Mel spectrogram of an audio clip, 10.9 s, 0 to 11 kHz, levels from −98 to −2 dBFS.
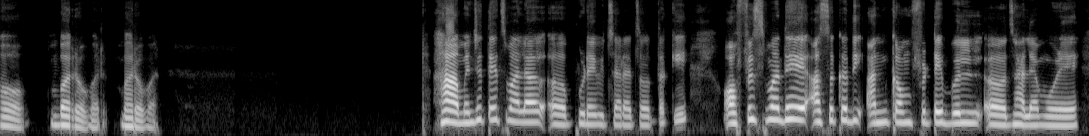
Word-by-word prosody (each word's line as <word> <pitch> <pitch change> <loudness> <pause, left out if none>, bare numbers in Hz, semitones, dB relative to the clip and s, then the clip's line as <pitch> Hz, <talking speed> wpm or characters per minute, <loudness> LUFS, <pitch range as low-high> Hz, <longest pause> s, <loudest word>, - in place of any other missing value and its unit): हो. 155 -6 -3 0.4
बरोबर, 145 -7 -3 0.2
बरोबर. 145 -5 -4 2.8
हां, 245 -1 +10
म्हणजे 225 +5 -1
तेच 280 -1 -3
मला 240 -2 +2 0.2
अ, 200 -1 0
पुढे 200 -2 -3
विचारायचं 185 -1 -7
होतं 175 -11 -8
की 135 +2 -5 0.5
ऑफिसमध्ये 290 +3 +3
असं 245 +3 -2
कधी 270 -2 0
अनकम्फर्टेबल 230 -1 -1
अ, 195 -1 +3
झाल्यामुळे 180 -2 -1
210 Hz, 100 wpm, -23 LUFS, 180-240 Hz, 2.8 s, हां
